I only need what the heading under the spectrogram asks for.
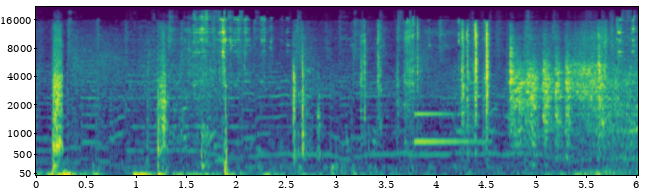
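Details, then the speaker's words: Toyota 4Runner 5th generation starting right after its starting battery was replaced: a short, brisk crank, then it fires at once and settles into an even idle under radio music. Owner says much better. Normal start. "Oh yeah, much better."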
